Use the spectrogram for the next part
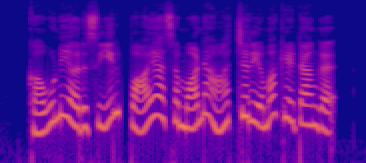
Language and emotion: Tamil, surprised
